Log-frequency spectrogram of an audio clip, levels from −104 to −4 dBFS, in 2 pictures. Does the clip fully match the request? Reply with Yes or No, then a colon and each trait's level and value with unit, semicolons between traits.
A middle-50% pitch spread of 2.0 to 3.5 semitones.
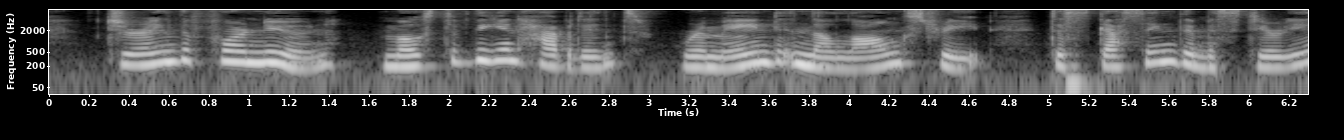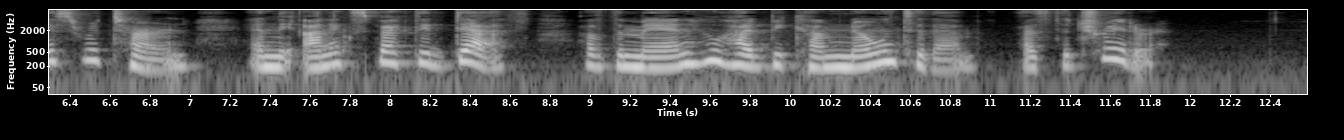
No: average, 5.0 semitones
